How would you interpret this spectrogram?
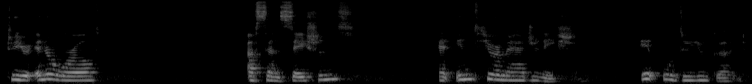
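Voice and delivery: unhurried phrases with long pauses; guided meditation. Acted. Host reads a relaxation script to online listeners, guided meditation. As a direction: guide them through breathing, leaving room after each phrase.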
